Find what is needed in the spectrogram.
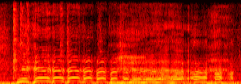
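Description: People laughing: a quick run of about six short ha's in the first second, then a lower-pitched trailing laugh.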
